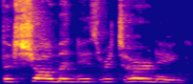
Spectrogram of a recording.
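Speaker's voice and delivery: high, loud announcing call; runner calling out. Acted. Runner calls to the camp, loud call.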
